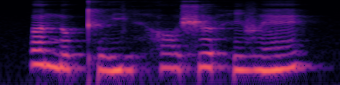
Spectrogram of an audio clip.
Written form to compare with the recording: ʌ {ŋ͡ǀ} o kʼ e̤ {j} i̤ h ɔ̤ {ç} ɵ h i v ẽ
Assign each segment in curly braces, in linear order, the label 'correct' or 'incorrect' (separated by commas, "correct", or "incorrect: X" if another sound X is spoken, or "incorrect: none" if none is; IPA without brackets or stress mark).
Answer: incorrect: n, correct, incorrect: ʃ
